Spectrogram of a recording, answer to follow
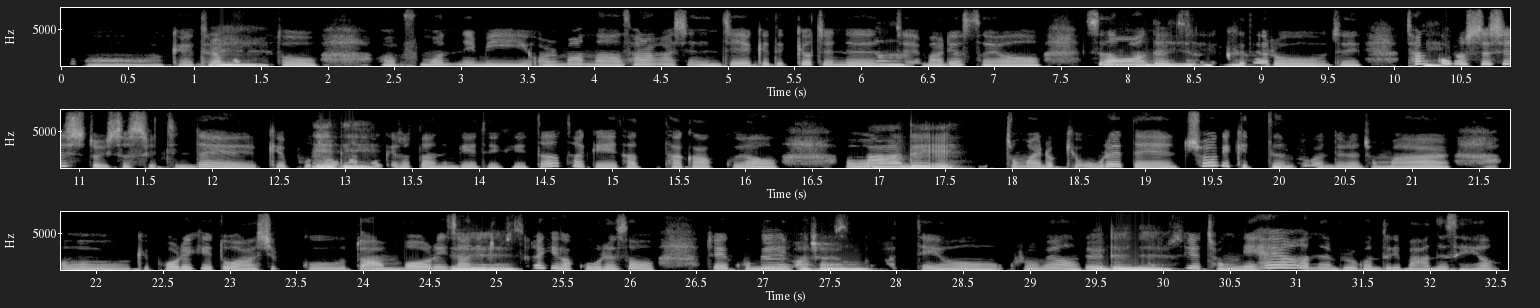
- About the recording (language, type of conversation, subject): Korean, advice, 함께 쓰던 물건을 정리하는 게 왜 이렇게 어려울까요?
- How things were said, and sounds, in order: unintelligible speech; distorted speech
